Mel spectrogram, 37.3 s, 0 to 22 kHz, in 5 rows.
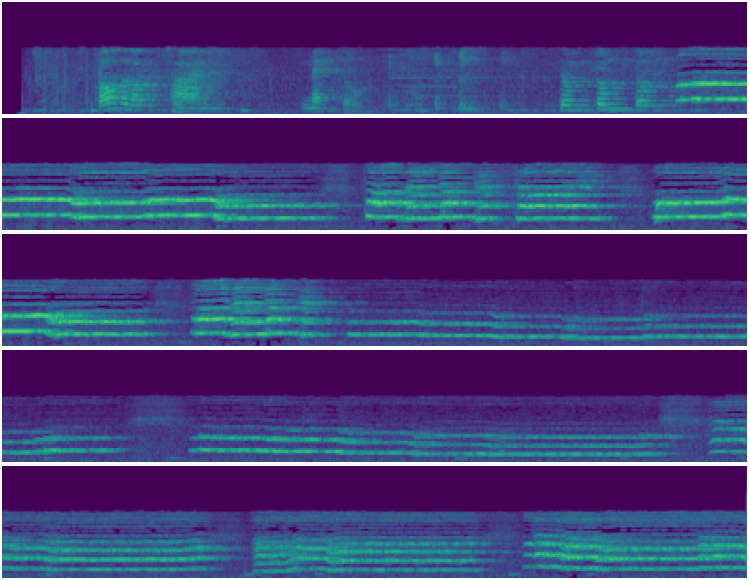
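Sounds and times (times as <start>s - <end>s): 
mezzo-soprano singing: 5.9s - 23.6s, 24.2s - 37.2s.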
